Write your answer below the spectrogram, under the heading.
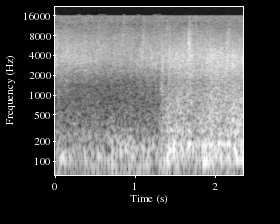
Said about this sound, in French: Alors là, c'est l'orage, la pluie.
